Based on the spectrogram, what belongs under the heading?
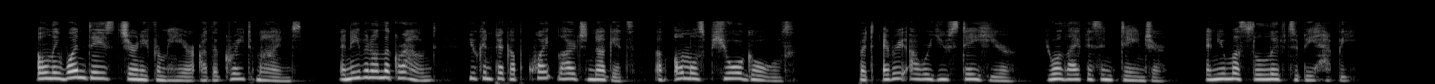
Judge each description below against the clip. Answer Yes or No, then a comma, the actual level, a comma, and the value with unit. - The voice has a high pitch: Yes, high, 230 Hz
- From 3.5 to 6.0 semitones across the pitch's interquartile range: Yes, average, 5.1 semitones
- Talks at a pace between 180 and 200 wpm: Yes, average, 185 wpm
